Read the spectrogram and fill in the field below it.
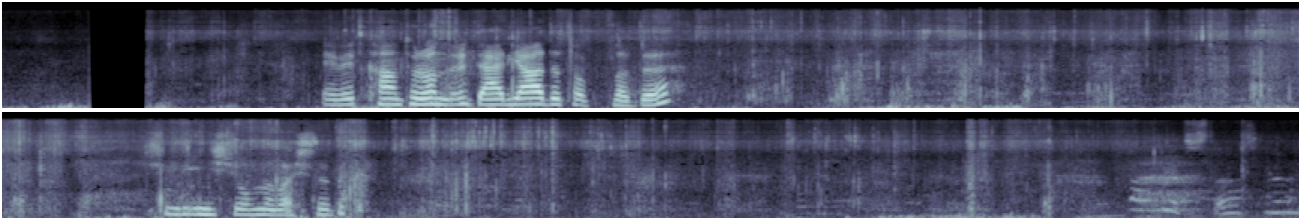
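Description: Footsteps crunch on dry ground and pine needles.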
